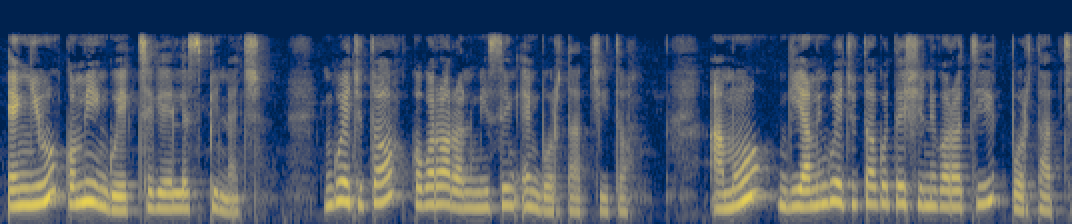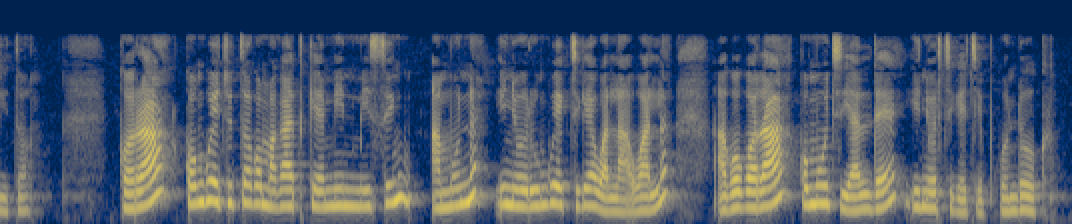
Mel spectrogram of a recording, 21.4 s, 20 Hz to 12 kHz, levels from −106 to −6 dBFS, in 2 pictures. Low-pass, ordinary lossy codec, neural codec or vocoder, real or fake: 7.2 kHz; MP3, 64 kbps; none; real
